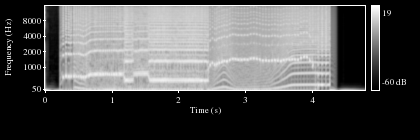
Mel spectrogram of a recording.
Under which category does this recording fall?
Sound effects > Electronic / Design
